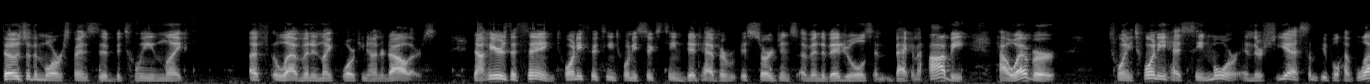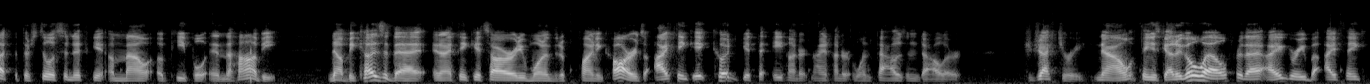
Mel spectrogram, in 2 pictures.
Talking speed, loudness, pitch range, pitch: 195 wpm, -22 LUFS, 95-115 Hz, 100 Hz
